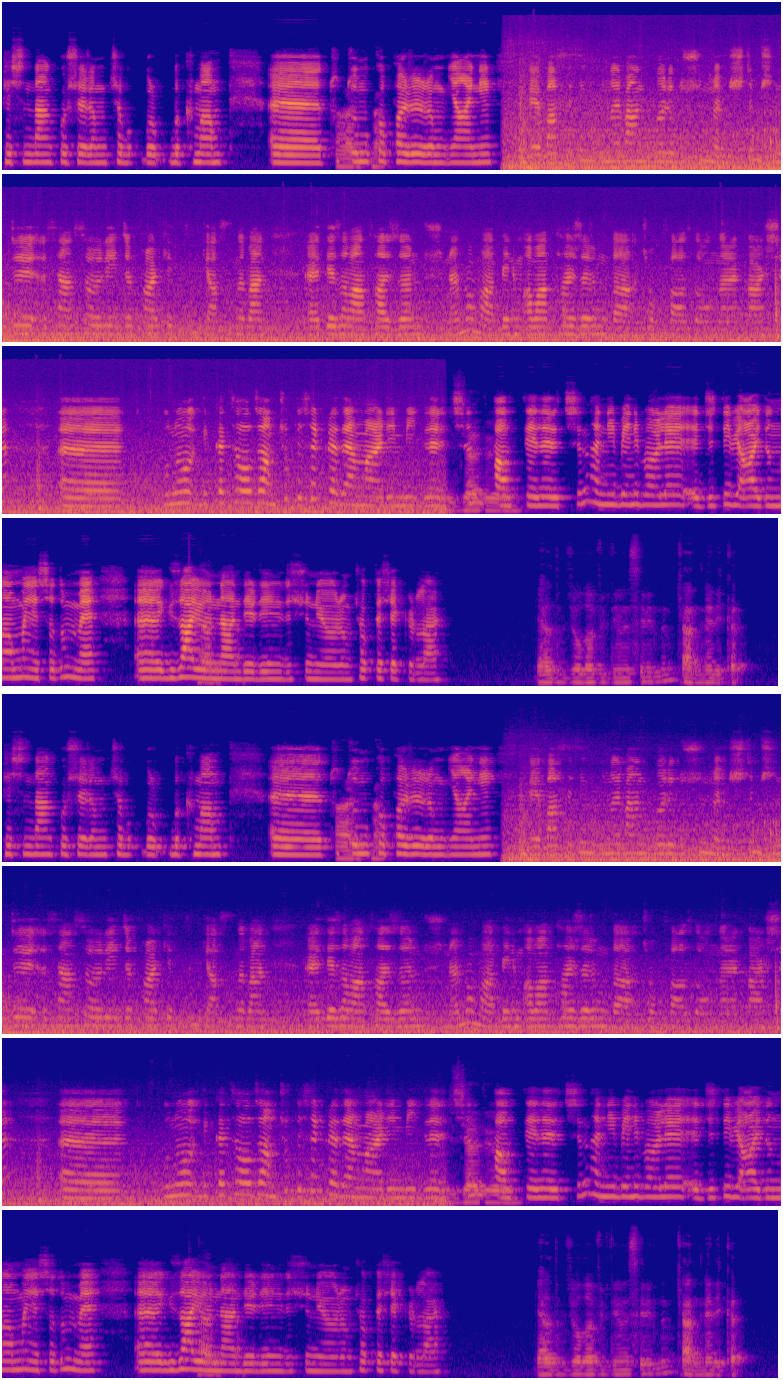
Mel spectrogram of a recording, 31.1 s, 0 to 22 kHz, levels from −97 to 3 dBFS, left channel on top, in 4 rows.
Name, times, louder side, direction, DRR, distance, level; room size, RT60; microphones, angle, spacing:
voice 1, 0.0-16.8 17.1-27.8, left 5 dB, 35° left, 1.1 m, -34 dB
voice 2, 3.3-3.8 20.0-20.6 25.3-25.5 28.7-30.7, right 1 dB, 35° right, 3.3 m, -43 dB
sound 1, 5.0-20.0, left 3 dB, 75° left, 0.7 m, -37 dB
12.0 x 4.8 x 3.0 m
head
